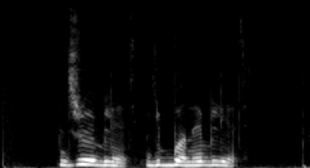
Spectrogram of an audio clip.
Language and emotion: Russian, angry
